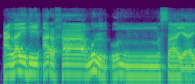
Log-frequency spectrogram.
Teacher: Ha fathah alif mad thobi'i panjang dua harakat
